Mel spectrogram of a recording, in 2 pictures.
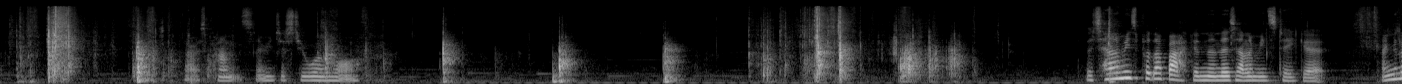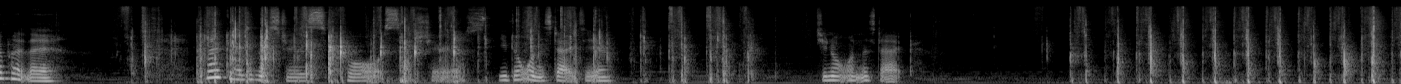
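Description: Playing cards rustle and flick as they are shuffled.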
